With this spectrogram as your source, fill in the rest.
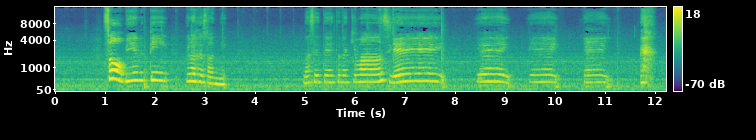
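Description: A young woman speaks brightly and with animation close to the microphone.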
